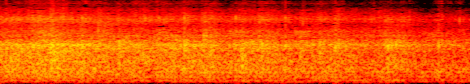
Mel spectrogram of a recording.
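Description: Audience applauding, a dense clapping that dies down near the end.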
